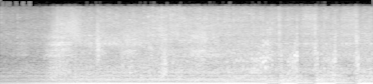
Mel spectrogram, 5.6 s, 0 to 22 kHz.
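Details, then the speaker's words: 1994 Volvo 480 2.0 litre, cold start after refitting replaced defective downpipe: engine runs with puffing, chuffing blow pulsing with firing, exhaust leak from rear pipe coupling; front joint now sealed. "yeah it's quite an exhaust blow coming from that coupler yeah from from round this coupling I think that's where we've got an exhaust leak"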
